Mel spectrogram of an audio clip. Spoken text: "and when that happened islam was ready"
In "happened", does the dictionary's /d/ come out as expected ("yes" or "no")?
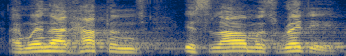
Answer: yes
